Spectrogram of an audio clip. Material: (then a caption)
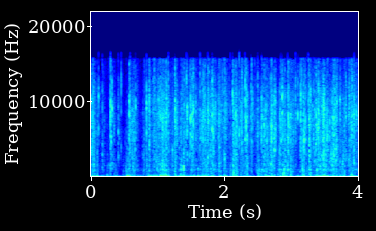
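Plastic film. Thin, partly inflated clear plastic air-pillow packing film with green print is held above a mat and crumpled by both fingerless-gloved hands using the fingertips. A steady, bright crinkling with dense crackles runs throughout, mostly high with a light low rustle underneath.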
